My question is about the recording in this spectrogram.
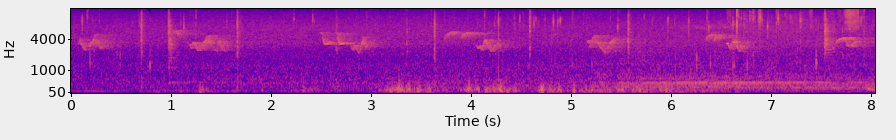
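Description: A bird sings short, repeated chirping phrases about once a second in the background. About three seconds in, low rustling and soft thumps of handling and clothing take over for a couple of seconds. After that a faint steady hum comes in.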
